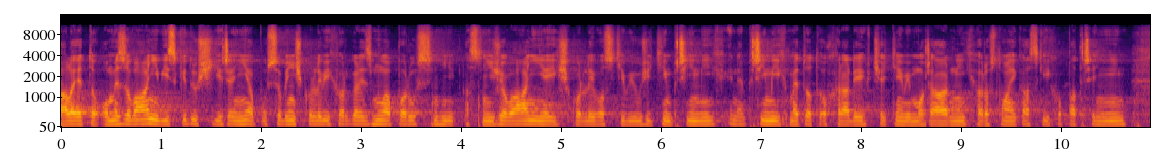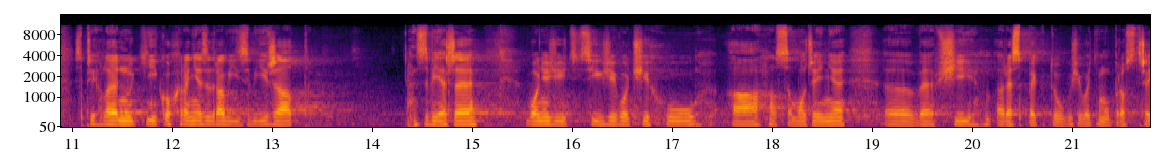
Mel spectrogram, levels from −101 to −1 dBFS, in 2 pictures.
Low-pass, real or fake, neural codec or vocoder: 10.8 kHz; real; none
